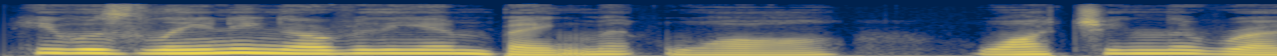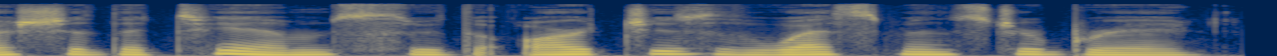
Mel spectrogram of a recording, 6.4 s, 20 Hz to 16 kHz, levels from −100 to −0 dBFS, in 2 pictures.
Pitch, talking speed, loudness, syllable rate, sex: 175 Hz, 180 wpm, -18 LUFS, 5.0 syllables/s, female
